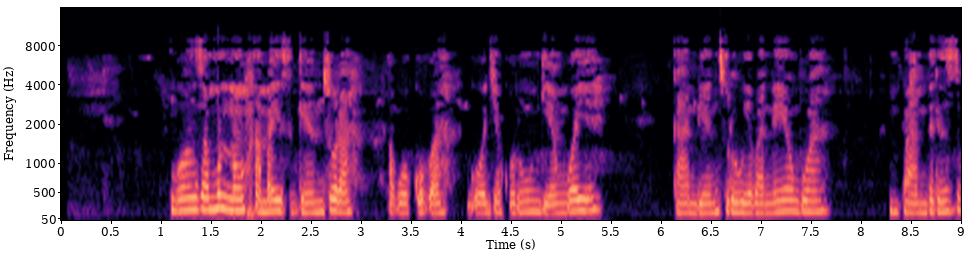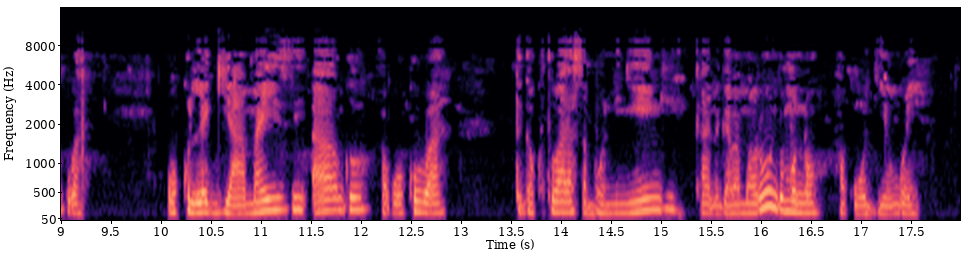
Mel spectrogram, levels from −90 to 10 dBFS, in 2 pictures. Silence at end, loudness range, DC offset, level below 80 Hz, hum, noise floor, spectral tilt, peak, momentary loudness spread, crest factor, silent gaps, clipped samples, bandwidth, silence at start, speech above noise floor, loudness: 0.45 s; 4 LU; under 0.1%; -56 dBFS; none; -68 dBFS; -5.5 dB/octave; 0 dBFS; 12 LU; 16 dB; none; under 0.1%; 9.4 kHz; 1.1 s; 53 dB; -16 LUFS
